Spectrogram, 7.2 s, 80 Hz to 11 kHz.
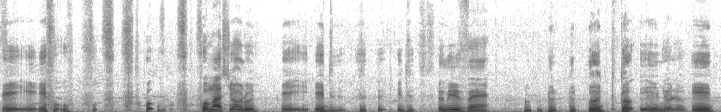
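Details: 20-year-old man who has stuttered since age 7 and tries to hide it in daily life: stuttering.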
